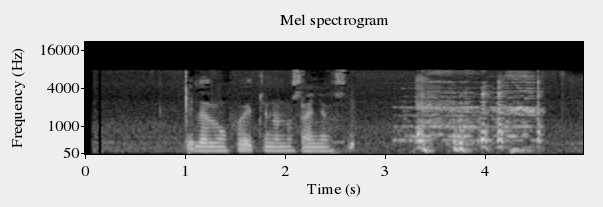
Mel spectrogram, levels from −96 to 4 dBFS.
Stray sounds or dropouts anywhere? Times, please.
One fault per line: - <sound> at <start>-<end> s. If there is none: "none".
- laugh at 3.1-4.6 s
